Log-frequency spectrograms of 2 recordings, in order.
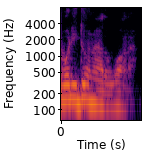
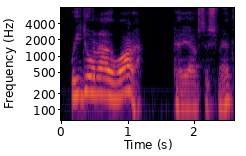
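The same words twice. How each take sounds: First: Lightly voiced instructor insisting on an answer; instructor's firm repeat. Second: Fast, higher-pitched retold question; lightly voiced instructor, pitched up; instructor's quick query. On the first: Instructor repeats question, now stern. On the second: Instructor's first question to trainee.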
